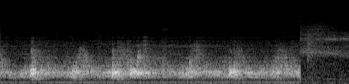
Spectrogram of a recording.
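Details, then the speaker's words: Fetal Doppler at 31 weeks of pregnancy: rapid whooshing heartbeat of a baby boy, about 140 a minute, with uneven spacing and a slightly longer gap; an irregular fetal heartbeat needing weekly obstetric checks. "we're gonna have to keep coming back every week to see the OB just to keep checking on his heart"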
